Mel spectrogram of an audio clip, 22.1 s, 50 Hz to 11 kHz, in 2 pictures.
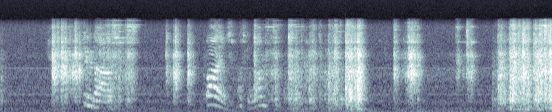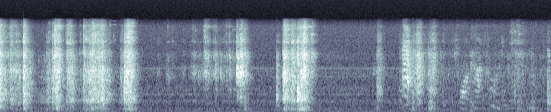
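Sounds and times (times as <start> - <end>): metal tools scraping: 1.0 - 3.8, 5.1 - 7.2, 9.1 - 13.8.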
